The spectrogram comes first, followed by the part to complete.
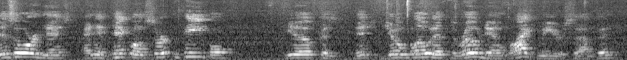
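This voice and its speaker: With an American accent, a man speaks at a moderate pace and a high pitch. Room echo is audible, along with noticeable background noise. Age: 60s. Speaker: resident speaking at public meeting. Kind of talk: public comment at county meeting. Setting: county commissioners meeting. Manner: animated.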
